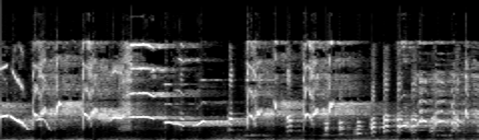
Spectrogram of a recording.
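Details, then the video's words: Morning 'gacor' song of an oriental magpie-robin: a quick string of bright whistles, a long sliding note, then fast stuttering chips and twitters in continuous succession. "Suara Burung Kacer Di pagi hari GACOR MEWAH"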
